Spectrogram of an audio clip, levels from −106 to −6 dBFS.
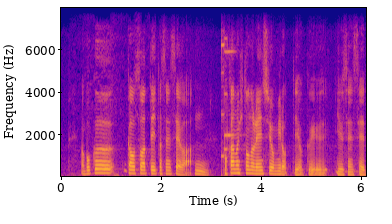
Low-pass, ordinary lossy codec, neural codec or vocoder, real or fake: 7.2 kHz; Opus, 24 kbps; none; real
